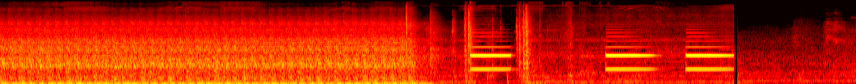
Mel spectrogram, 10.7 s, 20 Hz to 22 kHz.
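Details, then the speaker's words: 6.0 diesel truck, cold, sat a couple days, new IPR installed: starter churns about five seconds without catching, then scanner beeps; no start, ICP only about five psi, no base oil pressure. "right guys so put the new ipr in truck still don't start um no base oil pressure"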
